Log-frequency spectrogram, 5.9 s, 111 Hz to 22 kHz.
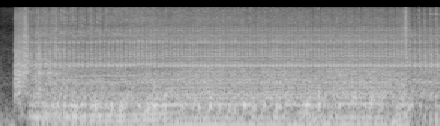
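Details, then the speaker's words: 1952 Johnson Sea Horse 5 hp TN-28 two-cylinder outboard after ignition, pump, gasket and carb work; fires at once to smooth even buzz, changes when one plug disconnected, both cylinders firing. Normal running. "so let's see if it's running on two and yes you can definitely hear a difference when i disconnect one but it continues to run so we know both cylinders are firing"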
